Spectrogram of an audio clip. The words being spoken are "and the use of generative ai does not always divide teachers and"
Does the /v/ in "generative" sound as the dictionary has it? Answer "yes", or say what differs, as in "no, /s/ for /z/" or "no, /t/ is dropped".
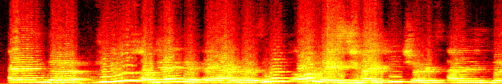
no, /v/ is dropped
